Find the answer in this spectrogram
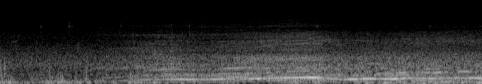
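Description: Car engine running, its pitch climbing for a couple of seconds as it revs, then dropping back slightly and holding steady.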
